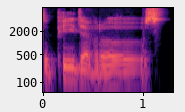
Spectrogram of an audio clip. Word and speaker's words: Epidaurus: And we won't talk about all of them, but in particular, I went to Epidaurus. It's spelled up Epidaurus. It's pronounced Epidavros, which was the main Asklepian healing sanctuary of ancient times.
